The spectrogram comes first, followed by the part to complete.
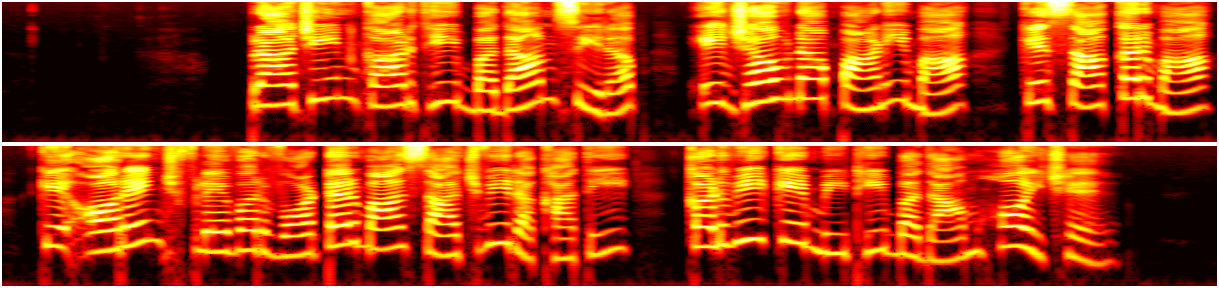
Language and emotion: Gujarati, neutral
